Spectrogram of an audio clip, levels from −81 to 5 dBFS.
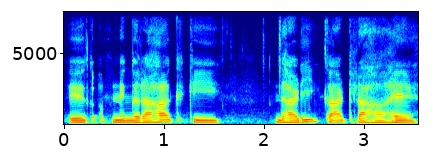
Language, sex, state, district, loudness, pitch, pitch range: Hindi, male, Himachal Pradesh, Shimla, -13 LUFS, 145 Hz, 140-150 Hz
